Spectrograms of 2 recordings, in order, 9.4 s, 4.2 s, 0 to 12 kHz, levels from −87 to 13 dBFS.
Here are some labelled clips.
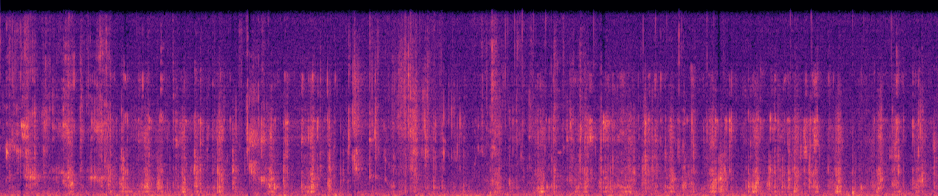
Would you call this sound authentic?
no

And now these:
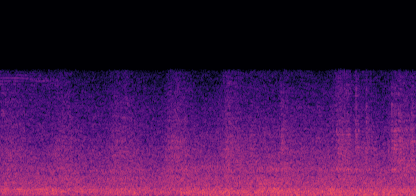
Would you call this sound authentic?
yes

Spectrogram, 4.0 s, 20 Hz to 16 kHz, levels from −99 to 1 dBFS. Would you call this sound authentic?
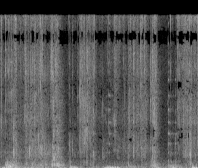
yes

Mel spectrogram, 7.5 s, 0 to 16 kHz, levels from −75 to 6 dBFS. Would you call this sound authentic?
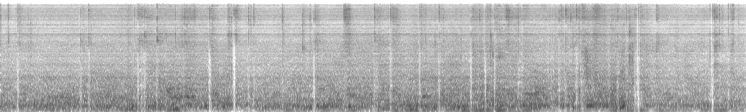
no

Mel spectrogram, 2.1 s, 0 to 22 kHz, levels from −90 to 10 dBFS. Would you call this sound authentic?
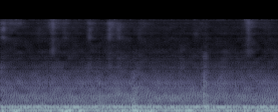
no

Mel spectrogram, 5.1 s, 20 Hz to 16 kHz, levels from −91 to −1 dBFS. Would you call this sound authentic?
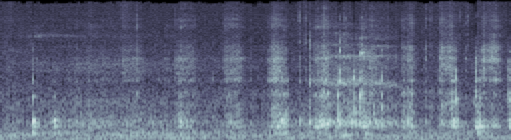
no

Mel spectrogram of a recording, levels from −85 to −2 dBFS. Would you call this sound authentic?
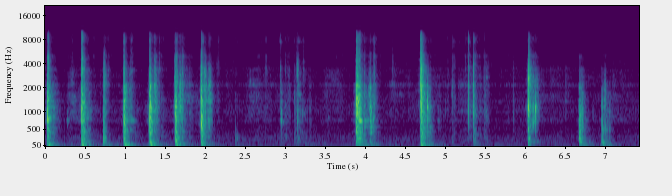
no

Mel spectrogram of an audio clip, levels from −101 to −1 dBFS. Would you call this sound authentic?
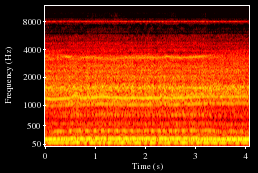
no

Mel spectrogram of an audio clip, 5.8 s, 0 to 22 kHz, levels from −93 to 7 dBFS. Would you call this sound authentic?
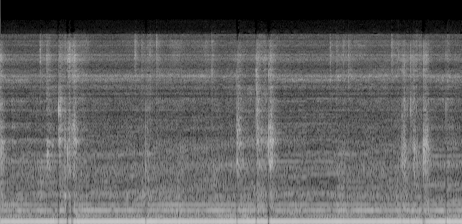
no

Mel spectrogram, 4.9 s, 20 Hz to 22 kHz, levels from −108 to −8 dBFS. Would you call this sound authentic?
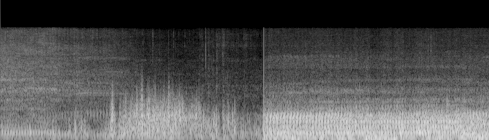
yes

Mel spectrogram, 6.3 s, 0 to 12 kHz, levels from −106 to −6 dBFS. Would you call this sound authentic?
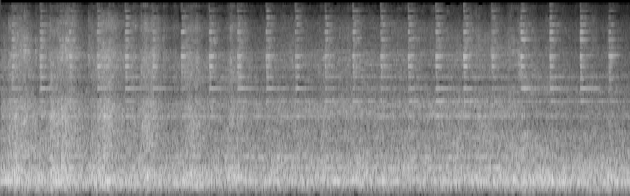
yes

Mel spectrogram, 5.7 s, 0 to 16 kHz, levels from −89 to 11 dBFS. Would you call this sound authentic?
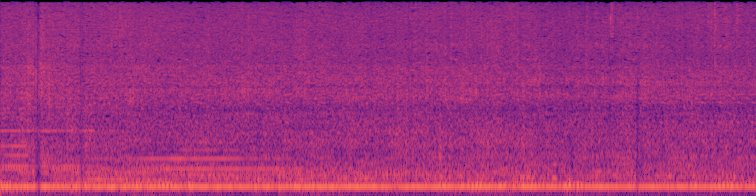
no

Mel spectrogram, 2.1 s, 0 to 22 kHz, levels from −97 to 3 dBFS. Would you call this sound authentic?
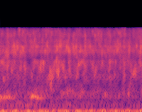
no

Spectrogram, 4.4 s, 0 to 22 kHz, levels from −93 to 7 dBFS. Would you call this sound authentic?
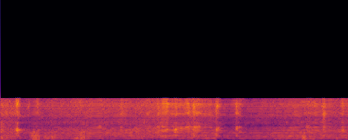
no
